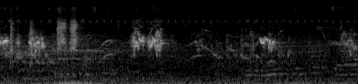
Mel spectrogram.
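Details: Budgerigars feeding in summer in Larkana, Sindh: separate bursts of bright chirps and short warbles, roughly one every second, with quieter twittering and faint whistled notes between them.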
